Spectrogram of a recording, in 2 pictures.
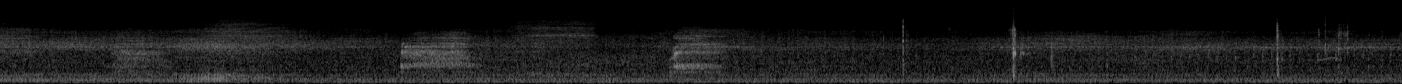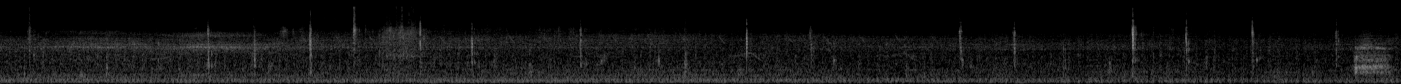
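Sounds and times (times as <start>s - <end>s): faint background hum: 0.0s - 28.0s
crunchy chewing: 11.7s - 28.0s
mouth clicks: 19.8s - 24.3s, 25.1s - 28.0s.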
